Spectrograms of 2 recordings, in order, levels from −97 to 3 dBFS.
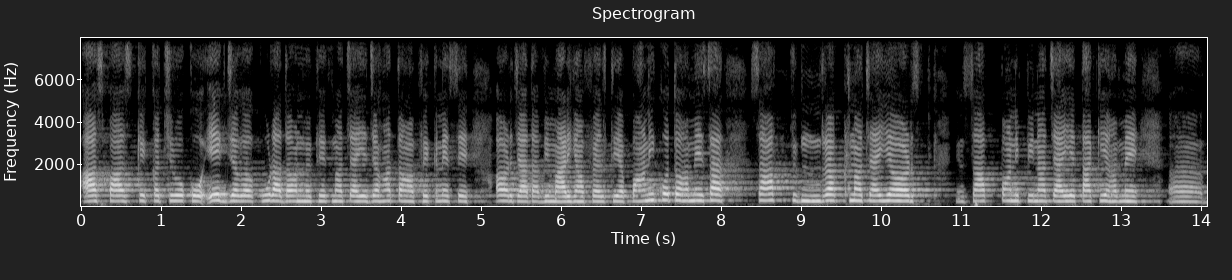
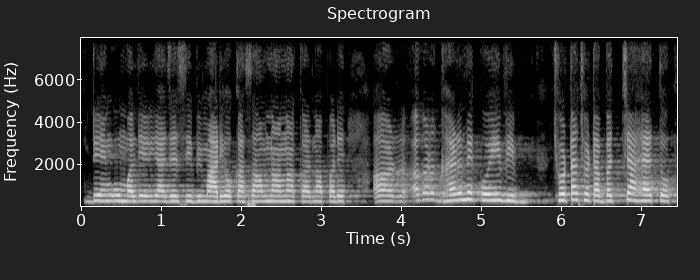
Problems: none marked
